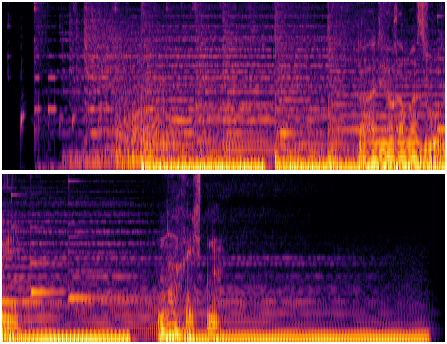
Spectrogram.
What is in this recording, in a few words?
Station Voice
